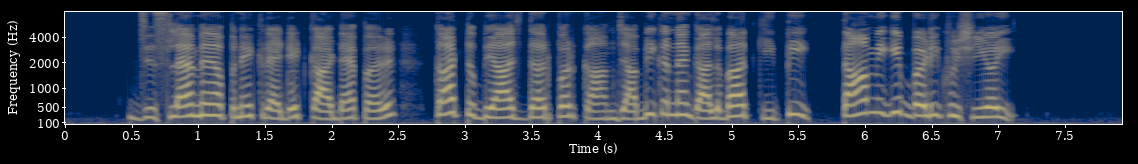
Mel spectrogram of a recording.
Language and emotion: Dogri, happy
